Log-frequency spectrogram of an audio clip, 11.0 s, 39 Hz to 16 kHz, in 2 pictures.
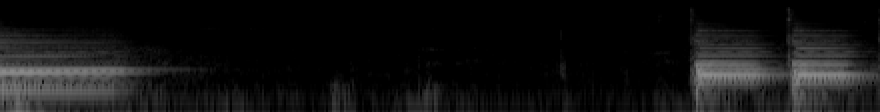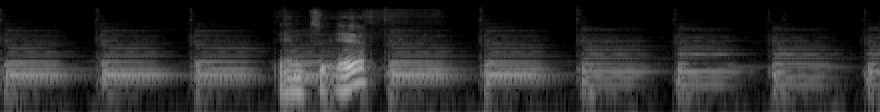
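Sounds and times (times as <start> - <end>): electronic piano chord strikes: 0.0 - 1.0, 4.3 - 11.0.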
